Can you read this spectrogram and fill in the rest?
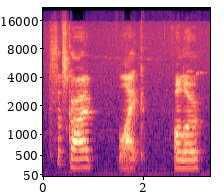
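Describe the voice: The speaker is a woman with a fairly bright tone. Room echo is audible around her voice.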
